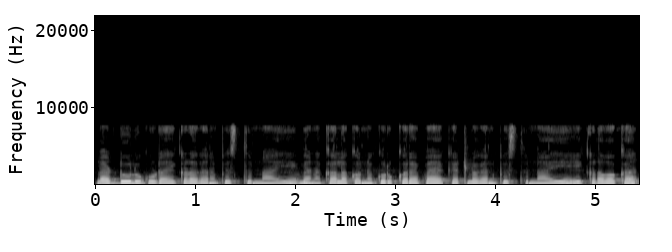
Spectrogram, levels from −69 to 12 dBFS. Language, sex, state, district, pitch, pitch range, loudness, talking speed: Telugu, female, Andhra Pradesh, Chittoor, 215 Hz, 210-220 Hz, -15 LUFS, 145 wpm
